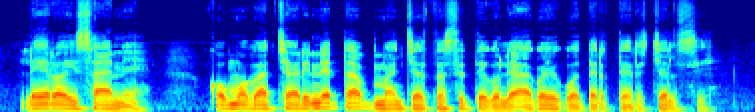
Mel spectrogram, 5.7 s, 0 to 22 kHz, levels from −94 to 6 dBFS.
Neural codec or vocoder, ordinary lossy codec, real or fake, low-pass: none; none; real; none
